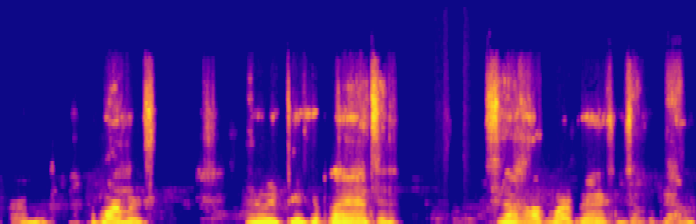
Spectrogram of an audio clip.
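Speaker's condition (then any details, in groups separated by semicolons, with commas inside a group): Traumatic brain injury; car crash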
